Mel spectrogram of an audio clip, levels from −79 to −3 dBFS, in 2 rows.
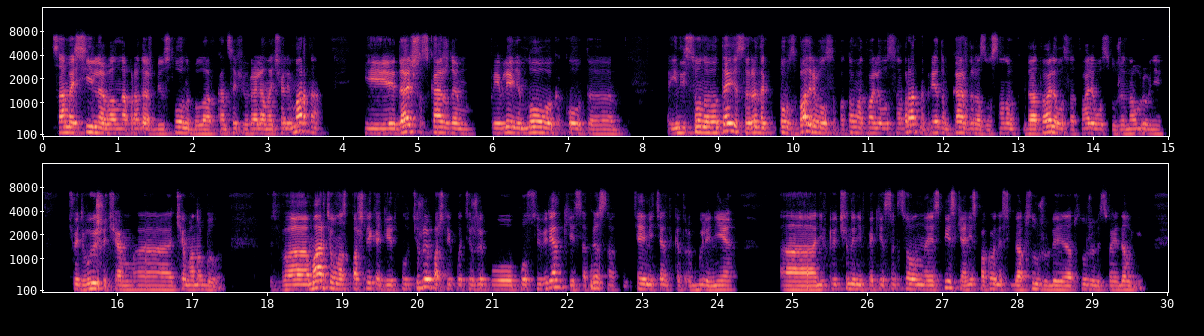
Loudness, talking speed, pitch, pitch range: -24 LUFS, 150 wpm, 140 Hz, 130-150 Hz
